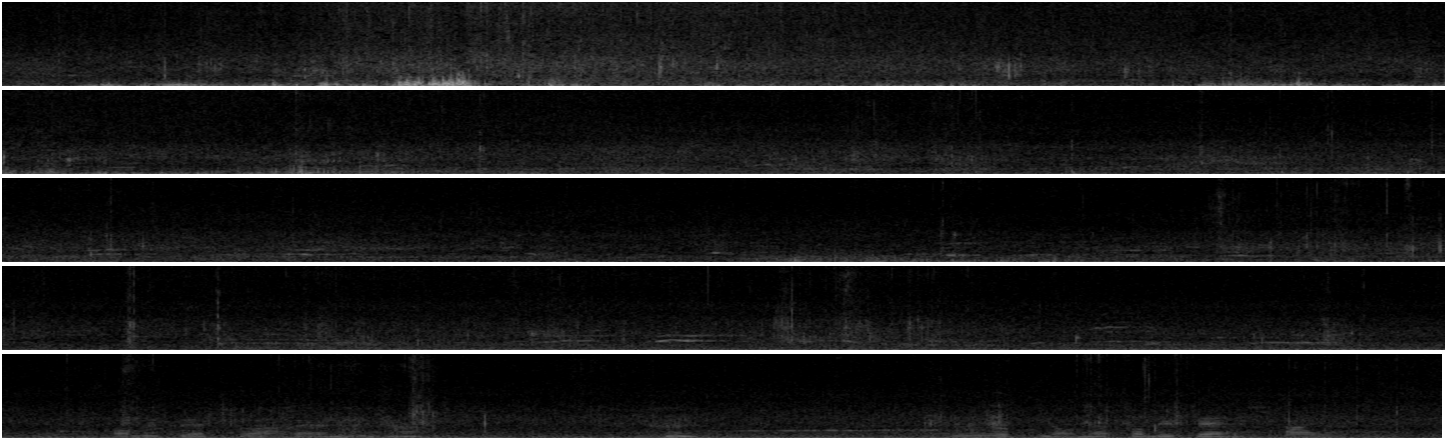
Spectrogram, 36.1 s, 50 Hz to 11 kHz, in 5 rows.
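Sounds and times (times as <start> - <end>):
wind blowing across microphone: 0.0 - 36.0.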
